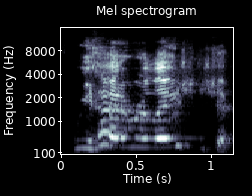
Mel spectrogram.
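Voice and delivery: high-pitched imitated wail; hammed-up tearful protest; mock bawling. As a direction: whine it out as if bawling. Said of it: "talking like that".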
